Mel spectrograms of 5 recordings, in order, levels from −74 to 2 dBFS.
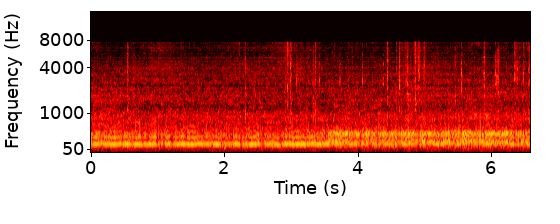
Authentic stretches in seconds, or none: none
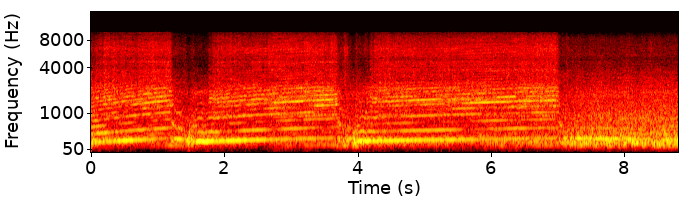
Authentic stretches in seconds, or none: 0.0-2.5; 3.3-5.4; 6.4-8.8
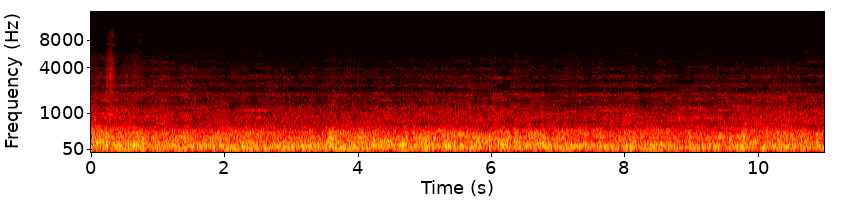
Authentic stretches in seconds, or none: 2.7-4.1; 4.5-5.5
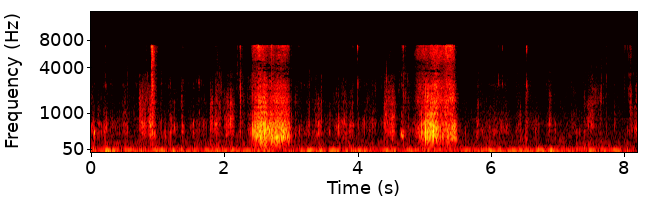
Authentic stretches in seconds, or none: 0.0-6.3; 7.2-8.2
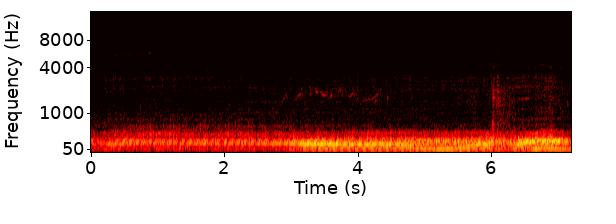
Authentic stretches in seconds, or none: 0.0-7.2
